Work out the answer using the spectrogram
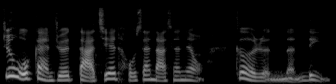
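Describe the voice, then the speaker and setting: A woman, hosting a casual interview, chatty with quick replies. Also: mid-range voice, sing-song, gravelly, a little mellow, dry recording, studio quality. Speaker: host.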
